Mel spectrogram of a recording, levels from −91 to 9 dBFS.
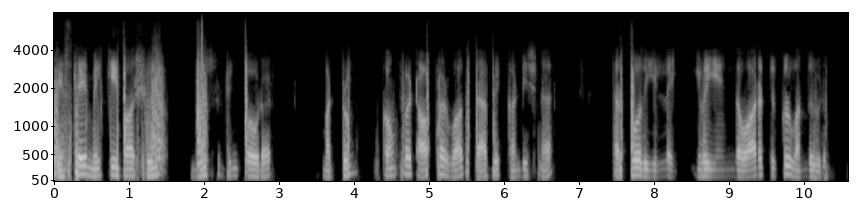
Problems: constant background noise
